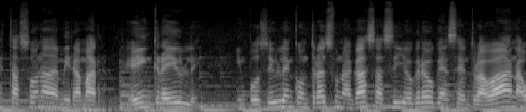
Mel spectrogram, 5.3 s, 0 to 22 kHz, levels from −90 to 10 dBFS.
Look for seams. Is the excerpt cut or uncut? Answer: uncut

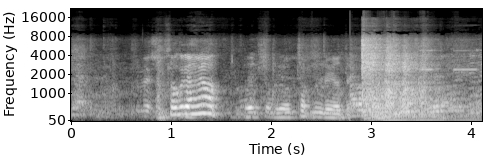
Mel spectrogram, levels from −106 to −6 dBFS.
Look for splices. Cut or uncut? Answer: cut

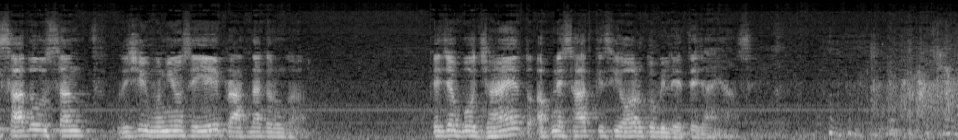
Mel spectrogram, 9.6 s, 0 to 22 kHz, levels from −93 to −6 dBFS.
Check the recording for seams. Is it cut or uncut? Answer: cut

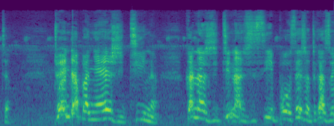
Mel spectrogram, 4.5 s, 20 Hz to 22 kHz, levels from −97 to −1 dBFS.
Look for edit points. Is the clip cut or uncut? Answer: uncut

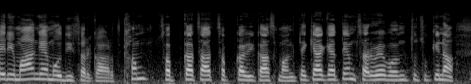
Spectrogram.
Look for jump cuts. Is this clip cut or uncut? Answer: cut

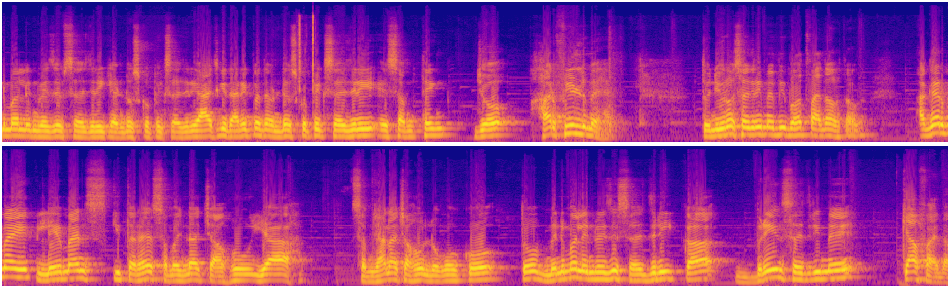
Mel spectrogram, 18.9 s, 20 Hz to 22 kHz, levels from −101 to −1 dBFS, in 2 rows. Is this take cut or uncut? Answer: uncut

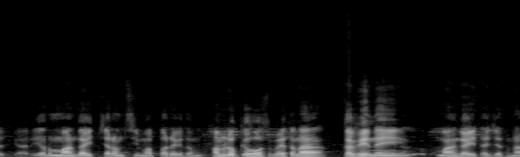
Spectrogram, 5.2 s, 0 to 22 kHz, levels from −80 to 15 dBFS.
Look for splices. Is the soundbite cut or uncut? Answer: cut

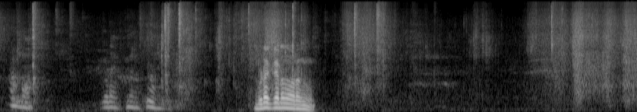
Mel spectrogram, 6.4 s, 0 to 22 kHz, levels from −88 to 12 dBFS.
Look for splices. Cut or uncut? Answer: uncut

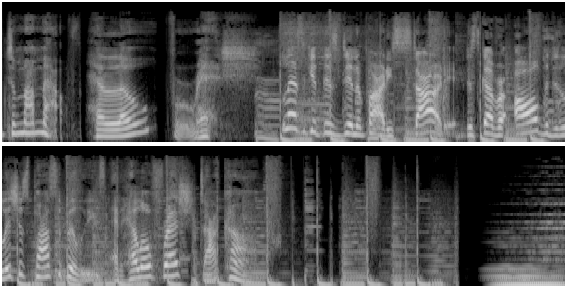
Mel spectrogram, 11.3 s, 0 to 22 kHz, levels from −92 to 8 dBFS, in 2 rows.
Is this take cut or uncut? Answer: cut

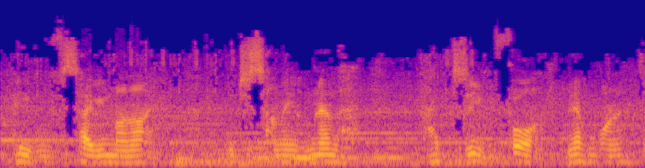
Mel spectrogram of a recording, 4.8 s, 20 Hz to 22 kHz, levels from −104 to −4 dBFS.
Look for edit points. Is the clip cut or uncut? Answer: uncut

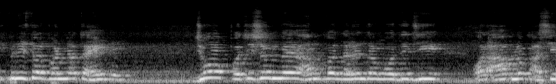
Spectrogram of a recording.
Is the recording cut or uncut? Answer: uncut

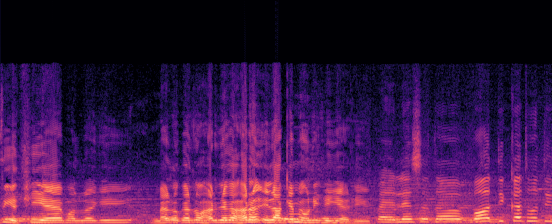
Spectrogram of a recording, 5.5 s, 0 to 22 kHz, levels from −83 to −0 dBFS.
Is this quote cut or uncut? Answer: cut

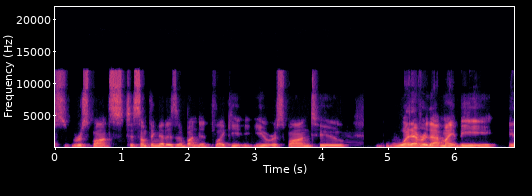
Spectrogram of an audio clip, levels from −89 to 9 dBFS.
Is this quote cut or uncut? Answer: uncut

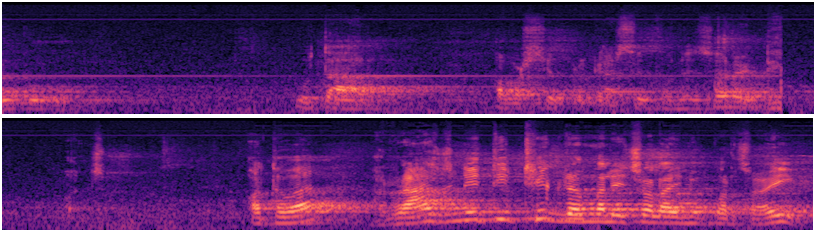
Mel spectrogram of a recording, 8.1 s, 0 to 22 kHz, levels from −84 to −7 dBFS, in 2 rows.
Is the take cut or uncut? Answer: cut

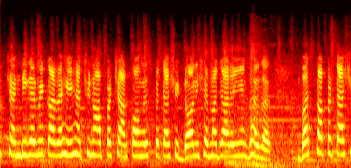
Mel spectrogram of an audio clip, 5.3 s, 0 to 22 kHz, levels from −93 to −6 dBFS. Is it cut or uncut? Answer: uncut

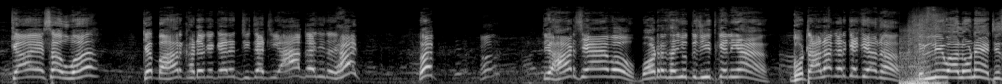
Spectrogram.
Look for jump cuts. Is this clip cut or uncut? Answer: cut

